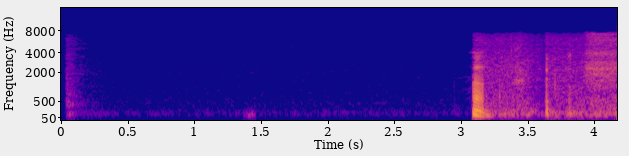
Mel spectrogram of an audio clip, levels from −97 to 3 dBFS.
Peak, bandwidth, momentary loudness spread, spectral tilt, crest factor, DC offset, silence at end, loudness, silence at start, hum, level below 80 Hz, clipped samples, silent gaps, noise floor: -10 dBFS; 7.6 kHz; 13 LU; -5.5 dB/octave; 28 dB; under 0.1%; 0 s; -32 LUFS; 3.1 s; none; -66 dBFS; under 0.1%; none; -85 dBFS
